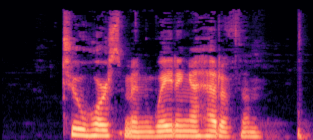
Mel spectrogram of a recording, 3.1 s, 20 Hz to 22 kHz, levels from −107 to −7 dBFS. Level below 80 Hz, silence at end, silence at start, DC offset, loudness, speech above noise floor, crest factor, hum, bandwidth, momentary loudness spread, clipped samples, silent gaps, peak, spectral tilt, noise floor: -56 dBFS; 0.1 s; 0.65 s; under 0.1%; -20 LUFS; 63 dB; 16 dB; none; 16 kHz; 13 LU; under 0.1%; none; -4 dBFS; -6 dB/octave; -82 dBFS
